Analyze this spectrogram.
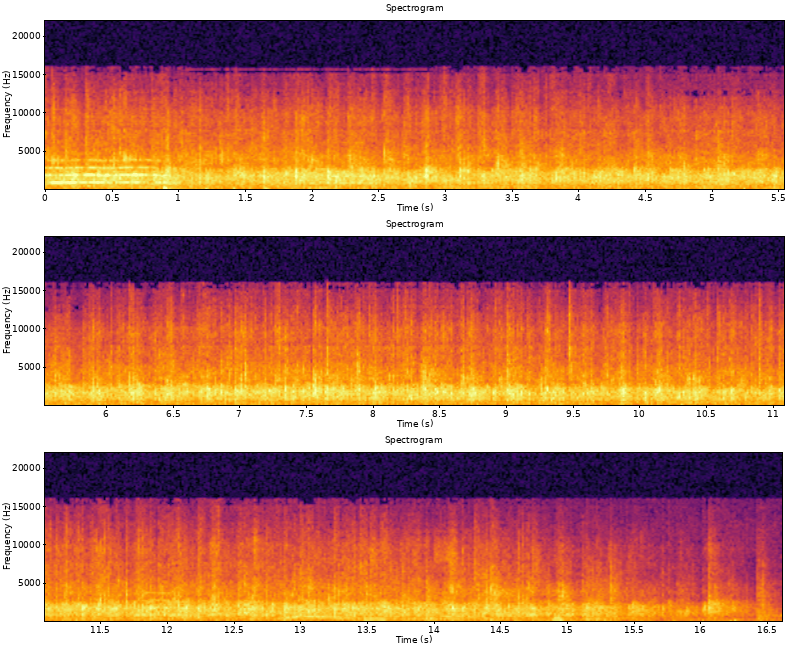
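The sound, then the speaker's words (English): Sustained audience applause in a church welcoming guest speakers, a dense steady clatter of many hands clapping at even loudness for about sixteen seconds before tapering off at the end. “So let's give them a round of applause and welcome them.”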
